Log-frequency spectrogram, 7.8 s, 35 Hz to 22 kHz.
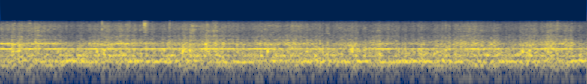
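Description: Running sound inside a JR West 683 series 2000-subseries limited-express electric train cruising at speed: a steady rumble of wheels on rail with a steady hum.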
